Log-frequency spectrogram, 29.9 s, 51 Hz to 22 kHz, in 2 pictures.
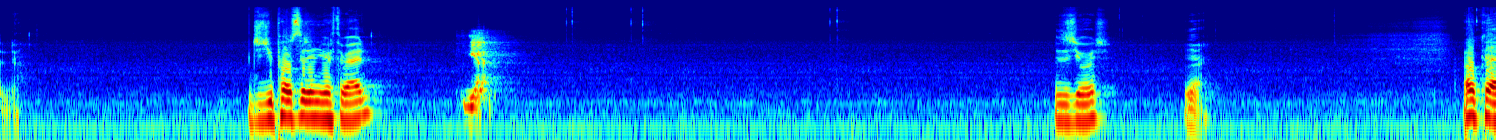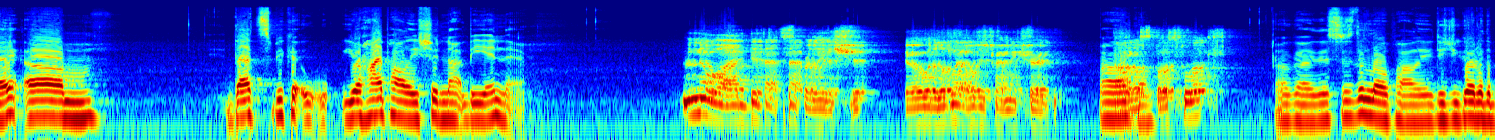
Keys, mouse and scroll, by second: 5.6 click, 6.3 click, 8.2 click, 14.7 click, 20.8 click, 27.4 click.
